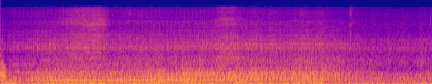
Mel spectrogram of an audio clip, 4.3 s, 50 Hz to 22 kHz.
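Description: Yamaha XT1200Z Super Ténéré's parallel-twin engine pulling under throttle while riding, its note rising gently over the first couple of seconds and then levelling off, with wind noise over it.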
